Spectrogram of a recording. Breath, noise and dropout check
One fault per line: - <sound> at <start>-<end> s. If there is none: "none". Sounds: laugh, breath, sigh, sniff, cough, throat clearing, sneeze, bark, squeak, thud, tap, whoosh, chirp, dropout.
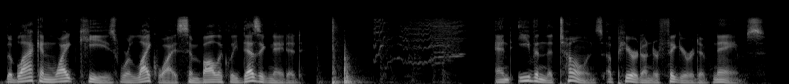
- squeak at 3.2-4.7 s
